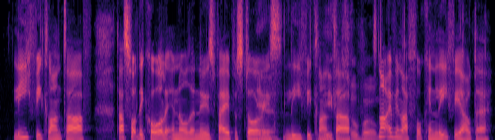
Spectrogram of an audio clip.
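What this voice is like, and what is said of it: Coventry English accent. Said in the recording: “as you can probably tell from my accent, I grew up in Coventry in England”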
